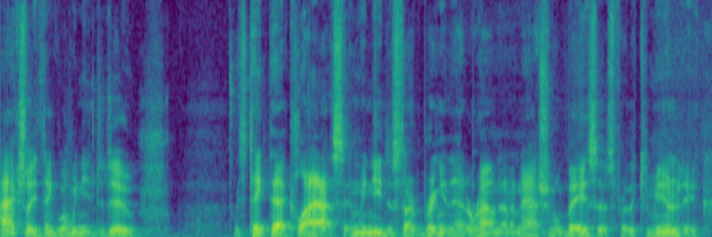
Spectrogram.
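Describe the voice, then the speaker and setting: At a very fast pace, a man with an American accent and a medium pitch speaks with ordinary pitch variation on a very clean recording with a silent background. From upstate New York. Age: 60s. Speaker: company CEO, former army military police. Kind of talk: casual interview chat.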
